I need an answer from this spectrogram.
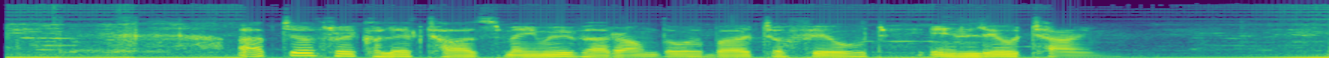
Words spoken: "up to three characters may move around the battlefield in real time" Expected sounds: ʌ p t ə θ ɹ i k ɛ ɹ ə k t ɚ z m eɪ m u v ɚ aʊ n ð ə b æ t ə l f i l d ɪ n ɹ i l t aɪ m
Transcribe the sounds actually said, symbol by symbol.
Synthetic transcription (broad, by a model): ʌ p t ə θ ɹ i k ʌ l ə k t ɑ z m eɪ m u v ɚ aʊ n ð ə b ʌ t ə f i l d ɪ n l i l t aɪ m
